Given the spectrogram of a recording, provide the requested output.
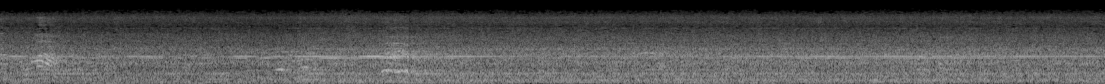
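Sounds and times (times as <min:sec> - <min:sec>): booth machinery hiss and hum: 0:00.0 - 0:11.0
thin steady whine: 0:00.0 - 0:11.0.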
